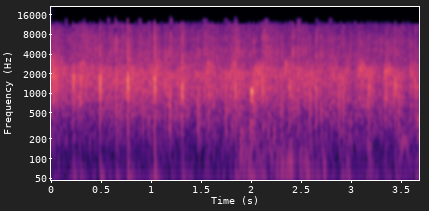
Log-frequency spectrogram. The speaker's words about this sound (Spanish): Gracias por tu testimonio y gracias por venir. Gracias. Un fuerte aplauso.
